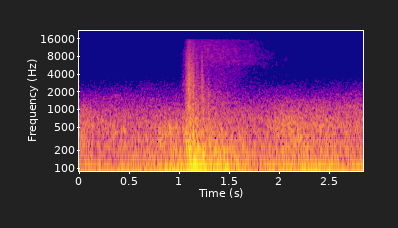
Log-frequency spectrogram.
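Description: A sudden whoosh of rushing air sweeps past.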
